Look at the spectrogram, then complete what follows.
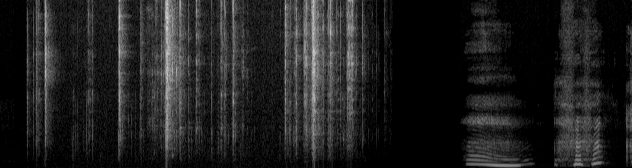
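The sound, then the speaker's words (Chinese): A bunch of keys clatters down and jangles in a series of bright metallic clinks over about three seconds, followed by a short pause and some brief voiced murmurs. “好了，这是你下面的钥匙，自己打开吧。”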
